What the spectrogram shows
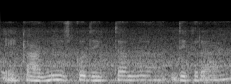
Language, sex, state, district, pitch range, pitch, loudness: Hindi, female, Uttar Pradesh, Hamirpur, 190-205 Hz, 200 Hz, -16 LUFS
